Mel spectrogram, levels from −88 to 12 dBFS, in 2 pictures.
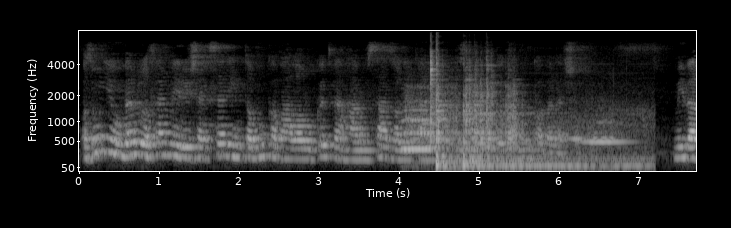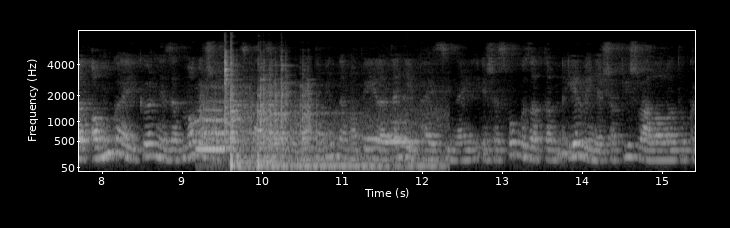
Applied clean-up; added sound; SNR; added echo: none; Squeak / Thump, thud; -4 dB; reverberation time 0.7 s.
